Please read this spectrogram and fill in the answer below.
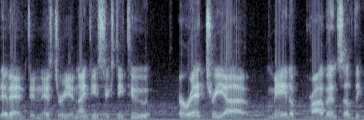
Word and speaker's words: Eritrea: In this featured event in history, in 1962, Eritrea made a province of the Ethiopian Empire. On this day in 1962, the Ethiopian Parliament in the Eritrean Assembly voted unanimously for the abolition of Eritrea's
